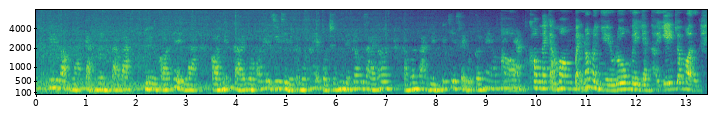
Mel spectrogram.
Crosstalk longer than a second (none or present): none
